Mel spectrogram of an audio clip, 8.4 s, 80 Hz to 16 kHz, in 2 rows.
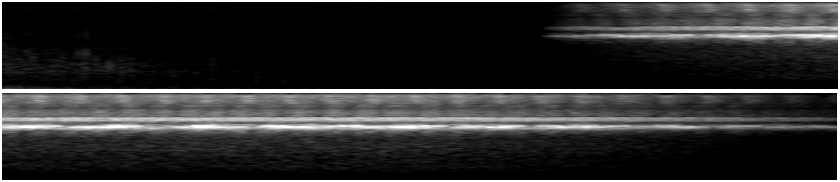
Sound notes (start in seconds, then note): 2.7 crickets chirping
